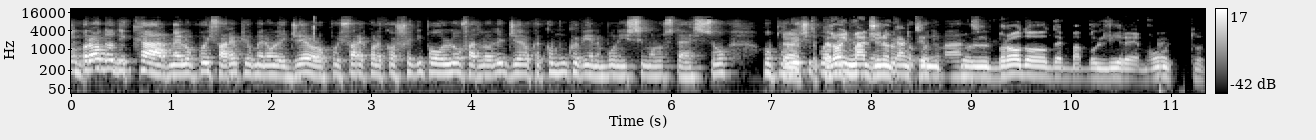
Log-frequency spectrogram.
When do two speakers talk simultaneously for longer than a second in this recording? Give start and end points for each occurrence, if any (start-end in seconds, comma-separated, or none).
7.1-9.2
